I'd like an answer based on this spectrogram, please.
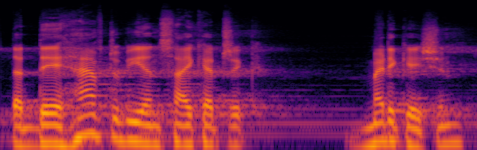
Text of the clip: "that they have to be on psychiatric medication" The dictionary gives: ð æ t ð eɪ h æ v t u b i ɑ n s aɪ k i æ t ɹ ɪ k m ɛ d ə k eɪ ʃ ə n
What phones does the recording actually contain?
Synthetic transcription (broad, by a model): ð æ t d eɪ h æ v t u b i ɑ n s aɪ k i æ t ɹ ɪ k m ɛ d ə k eɪ ʃ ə n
